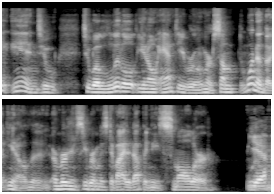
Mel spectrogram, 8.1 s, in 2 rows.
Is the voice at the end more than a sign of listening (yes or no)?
no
